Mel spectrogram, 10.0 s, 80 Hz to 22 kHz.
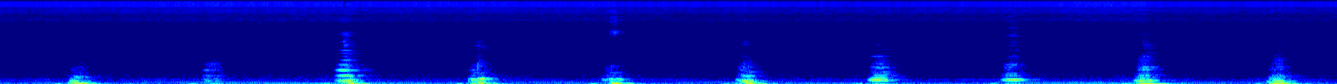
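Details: Prerecorded tape at normal listening volume, then raised about 10 dB: a soft, evenly spaced low thump about once a second under playback. This is spoke noise from improper bulk erasure.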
